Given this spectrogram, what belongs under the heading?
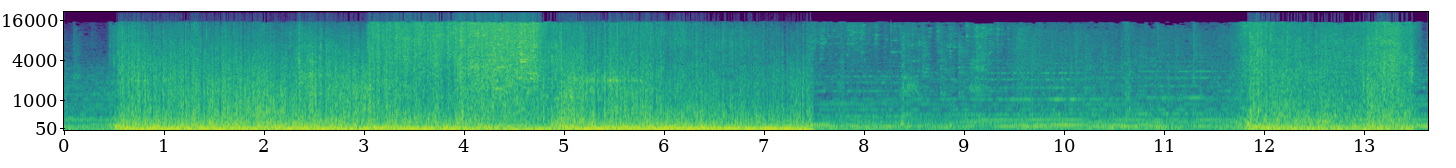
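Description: A film explosion roars as loud, dense booming blasts with a heavy low rumble, continuing at length and then dropping into a slightly quieter rumble before another big burst.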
